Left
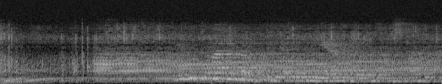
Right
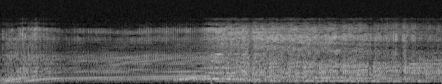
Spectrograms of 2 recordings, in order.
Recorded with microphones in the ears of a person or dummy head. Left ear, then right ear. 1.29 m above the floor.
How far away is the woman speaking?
About 2.5 m.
